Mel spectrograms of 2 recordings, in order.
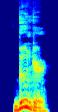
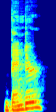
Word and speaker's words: Boender: Dr. Adam Boender, B-O-E-N-D-E-R. – I've always pronounced your name. I've said Bodner. – Yeah. You know, I get Bender, Bowender.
